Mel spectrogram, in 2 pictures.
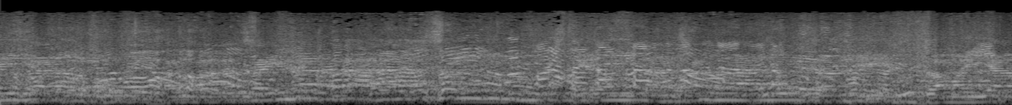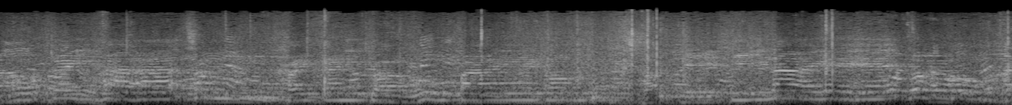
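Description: A crowd of men and women talks and laughs close by.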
